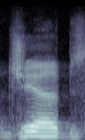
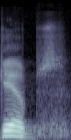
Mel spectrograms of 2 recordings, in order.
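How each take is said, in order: First: It starts with a soft j sound. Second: It starts with a hard g sound. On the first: The speaker calls it right. "like giblets" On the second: The speaker calls it wrong. "not gibs"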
